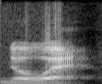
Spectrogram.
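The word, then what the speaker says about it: Noël: Like I said, I listened to a French YouTube video where he was saying that phrase, and it sounded like he was pronouncing it Noé, like there was no L sound. It was just, you know, if I was going to spell it phonetically, it would just be N-O-E.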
